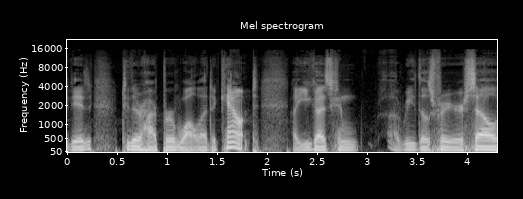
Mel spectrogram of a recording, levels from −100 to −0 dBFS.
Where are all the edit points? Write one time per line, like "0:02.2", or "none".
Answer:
0:02.2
